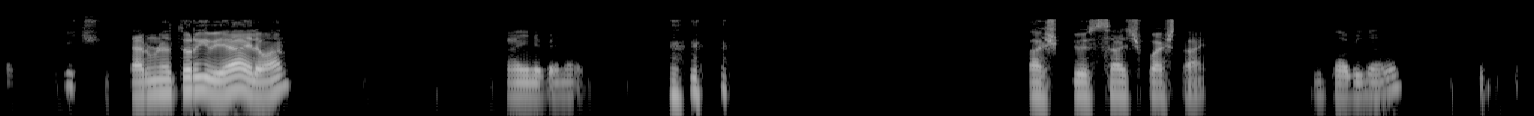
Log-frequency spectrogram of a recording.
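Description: A man speaks in short phrases.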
